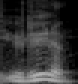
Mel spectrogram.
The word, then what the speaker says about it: Ulule: vérifié, ça se dit vraiment Ulule. Ouh, loulé. C'est français, monsieur. on C'est dit français, Ulule. monsieur. Donc le U, ça se prononce U, quoi.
